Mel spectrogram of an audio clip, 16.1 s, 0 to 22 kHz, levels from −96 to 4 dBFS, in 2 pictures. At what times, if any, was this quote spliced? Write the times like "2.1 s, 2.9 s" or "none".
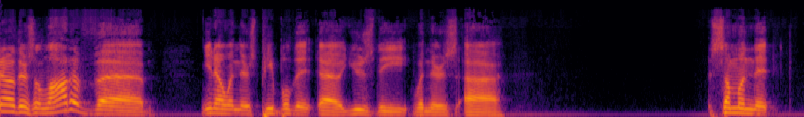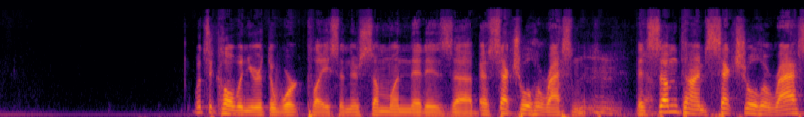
4.1 s, 12.8 s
